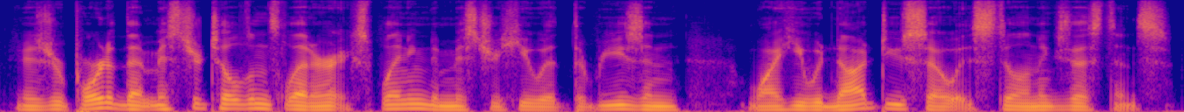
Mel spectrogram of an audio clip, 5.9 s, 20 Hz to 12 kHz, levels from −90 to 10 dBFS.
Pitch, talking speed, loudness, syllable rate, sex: 110 Hz, 235 wpm, -18 LUFS, 6.2 syllables/s, male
